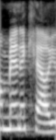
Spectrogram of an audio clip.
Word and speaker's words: Manukau: So I got quite a shock when I came to Auckland and caught a bus to Manukau, and the lady went, "Where?" I went, "Oh, I don't know how to say it." And then they said, "Oh, Manukau, you're going to have to really learn how to say that word."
